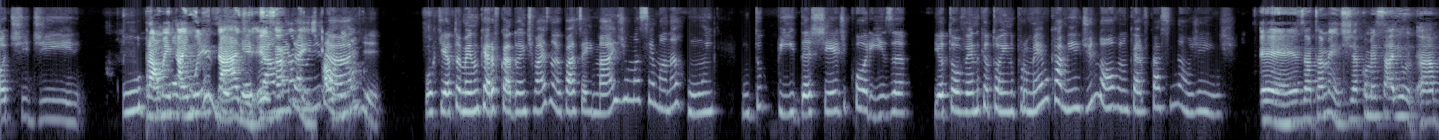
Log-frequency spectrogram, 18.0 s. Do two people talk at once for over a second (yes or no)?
yes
